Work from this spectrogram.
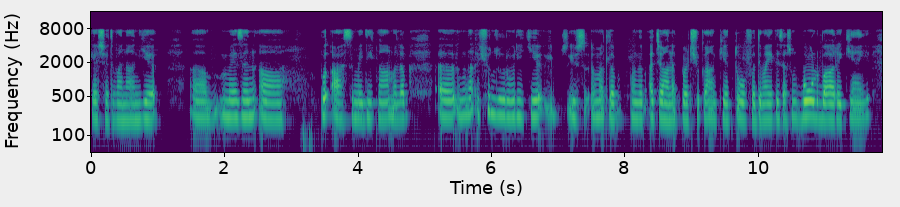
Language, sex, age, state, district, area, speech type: Kashmiri, female, 30-45, Jammu and Kashmir, Bandipora, rural, spontaneous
